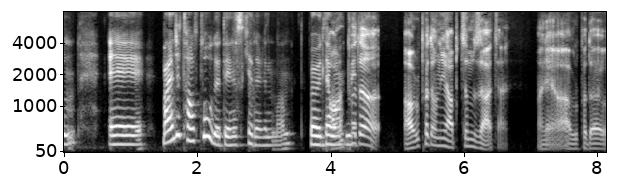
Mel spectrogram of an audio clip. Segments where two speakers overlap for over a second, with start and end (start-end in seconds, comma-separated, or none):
none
